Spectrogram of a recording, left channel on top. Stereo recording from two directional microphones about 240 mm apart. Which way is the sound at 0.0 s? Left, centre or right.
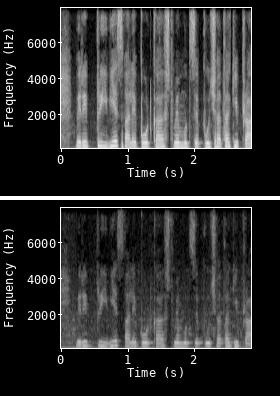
Left.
